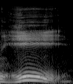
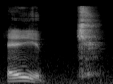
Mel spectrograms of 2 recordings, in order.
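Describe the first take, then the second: First: It is pronounced like hi. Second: It is pronounced like aitch. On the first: The speaker calls it wrong. "Ada yang mengucapkan hi" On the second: The speaker calls it right. "yang betul huruf H itu dibaca H"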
